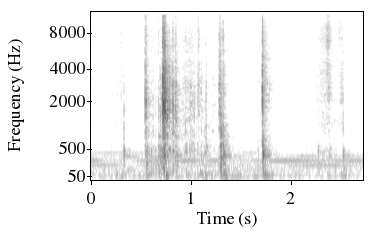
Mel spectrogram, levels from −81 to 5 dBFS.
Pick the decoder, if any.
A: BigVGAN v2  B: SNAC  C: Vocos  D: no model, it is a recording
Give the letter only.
D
